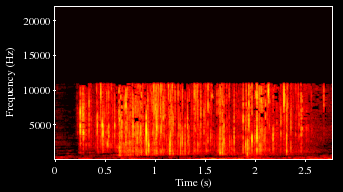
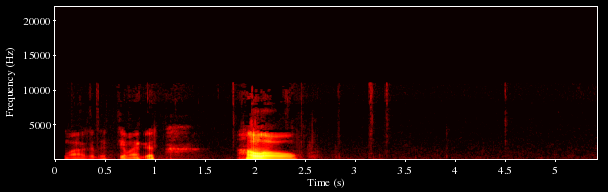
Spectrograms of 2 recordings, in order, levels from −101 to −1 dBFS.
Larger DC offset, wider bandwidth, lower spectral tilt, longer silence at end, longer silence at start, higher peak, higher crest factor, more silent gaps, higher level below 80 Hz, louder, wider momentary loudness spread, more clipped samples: neither; first, 11.5 kHz vs 5.2 kHz; second, 3 dB/octave vs -9 dB/octave; second, 0 s vs 3.05 s; second, 0.25 s vs 0.65 s; about the same, -2 dBFS vs -2 dBFS; first, 34 dB vs 28 dB; neither; about the same, -66 dBFS vs -66 dBFS; second, -32 LUFS vs -22 LUFS; second, 8 LU vs 26 LU; neither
